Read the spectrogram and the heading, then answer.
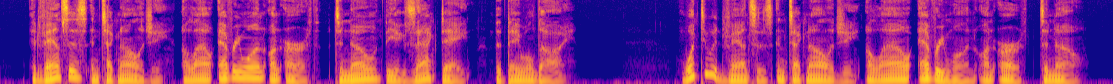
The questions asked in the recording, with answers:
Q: What do advances in technology allow everyone on Earth to know?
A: Advances in technology allow everyone on Earth to know the exact day they will die.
